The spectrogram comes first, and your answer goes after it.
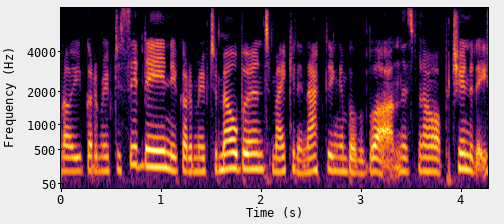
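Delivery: ordinary talk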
